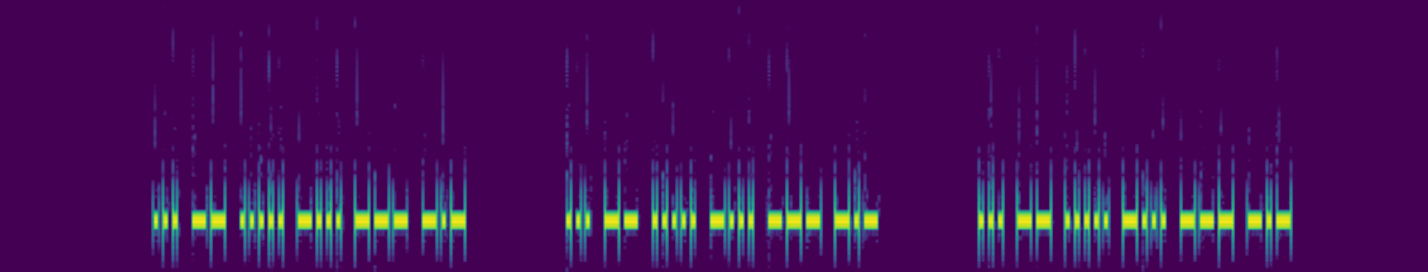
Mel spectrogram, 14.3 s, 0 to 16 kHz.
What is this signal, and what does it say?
Morse code, heard as a keyed tone, about 25 wpm, 700 Hz. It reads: SM5BOK SM5BOK SM5BOK
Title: DXCC-100 Call Signs - 6 Characters - Repeated 3x - 25wpm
